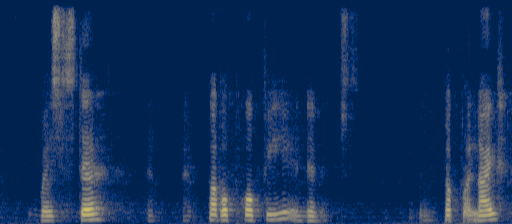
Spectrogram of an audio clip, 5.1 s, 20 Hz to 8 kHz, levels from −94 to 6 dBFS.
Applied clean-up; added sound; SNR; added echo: neural mask model DeepFilterNet 3.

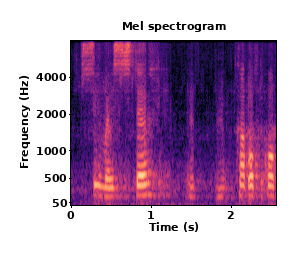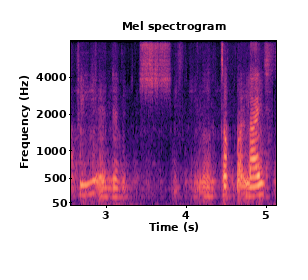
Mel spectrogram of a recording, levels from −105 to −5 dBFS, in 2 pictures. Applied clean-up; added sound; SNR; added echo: neural separator model SepFormer DNS4.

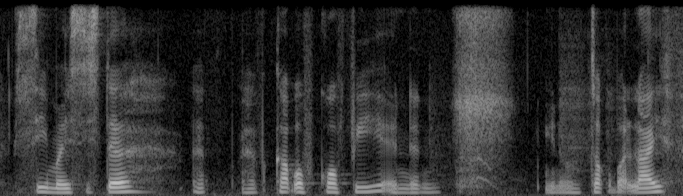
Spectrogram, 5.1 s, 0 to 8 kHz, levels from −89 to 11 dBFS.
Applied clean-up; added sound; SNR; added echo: none; none; none; none.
